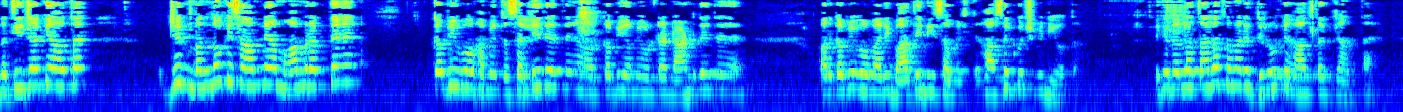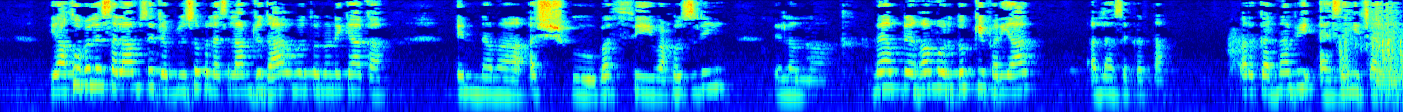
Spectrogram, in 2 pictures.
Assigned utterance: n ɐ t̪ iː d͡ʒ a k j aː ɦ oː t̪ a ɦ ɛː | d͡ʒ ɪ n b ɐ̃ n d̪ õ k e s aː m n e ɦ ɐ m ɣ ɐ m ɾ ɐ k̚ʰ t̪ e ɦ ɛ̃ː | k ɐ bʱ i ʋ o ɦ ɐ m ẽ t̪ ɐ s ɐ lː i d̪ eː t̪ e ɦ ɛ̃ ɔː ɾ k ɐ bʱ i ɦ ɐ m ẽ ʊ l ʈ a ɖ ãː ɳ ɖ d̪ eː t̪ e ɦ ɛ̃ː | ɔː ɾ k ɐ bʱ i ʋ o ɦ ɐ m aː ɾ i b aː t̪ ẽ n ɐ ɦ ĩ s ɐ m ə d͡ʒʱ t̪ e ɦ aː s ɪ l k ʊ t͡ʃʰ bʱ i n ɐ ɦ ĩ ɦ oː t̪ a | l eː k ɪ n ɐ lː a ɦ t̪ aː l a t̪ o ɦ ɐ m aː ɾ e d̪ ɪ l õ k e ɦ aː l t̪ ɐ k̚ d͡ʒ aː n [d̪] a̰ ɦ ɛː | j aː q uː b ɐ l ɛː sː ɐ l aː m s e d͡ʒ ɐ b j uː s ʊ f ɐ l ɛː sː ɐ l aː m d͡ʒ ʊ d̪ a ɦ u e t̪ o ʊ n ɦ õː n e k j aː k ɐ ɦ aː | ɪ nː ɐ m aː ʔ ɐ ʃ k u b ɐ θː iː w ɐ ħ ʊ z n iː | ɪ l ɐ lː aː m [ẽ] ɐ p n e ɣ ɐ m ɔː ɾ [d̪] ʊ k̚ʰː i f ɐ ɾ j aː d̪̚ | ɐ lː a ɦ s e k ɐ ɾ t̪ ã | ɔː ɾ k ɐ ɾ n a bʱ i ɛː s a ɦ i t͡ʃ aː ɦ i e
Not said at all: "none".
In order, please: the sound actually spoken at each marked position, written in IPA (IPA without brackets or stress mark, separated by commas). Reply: t̪, ɛ̃, d̪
